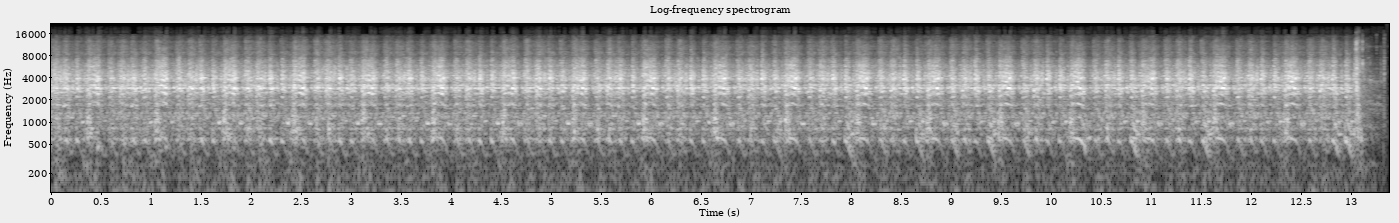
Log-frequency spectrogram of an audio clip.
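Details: 1994 Chevy Astro Van with newly installed remanufactured engine, distributor and fuel pump unplugged, low battery; steady even starter churn about 85 beats per minute, no knocks or grinding, reached 40 psi oil pressure; normal cranking.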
